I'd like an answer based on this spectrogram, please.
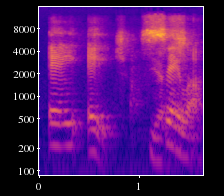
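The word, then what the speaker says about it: Selah: lead singer of saila they spell it s-e-l-a-h sayla let's see if they're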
